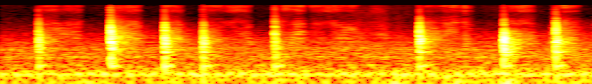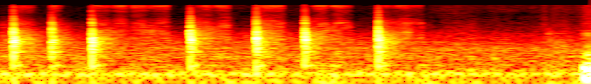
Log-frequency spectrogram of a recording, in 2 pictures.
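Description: Chalk taps and scratches sharply on a blackboard.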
